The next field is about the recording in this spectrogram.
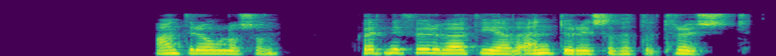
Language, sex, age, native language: Icelandic, female, 50-59, Icelandic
